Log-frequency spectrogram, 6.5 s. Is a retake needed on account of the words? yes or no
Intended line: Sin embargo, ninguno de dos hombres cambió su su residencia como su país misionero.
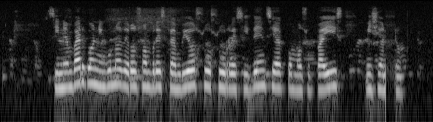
no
